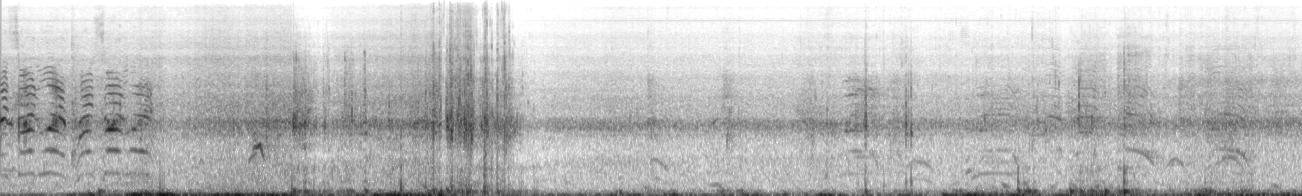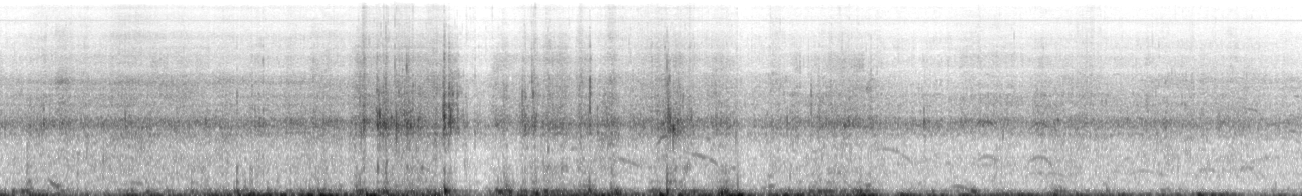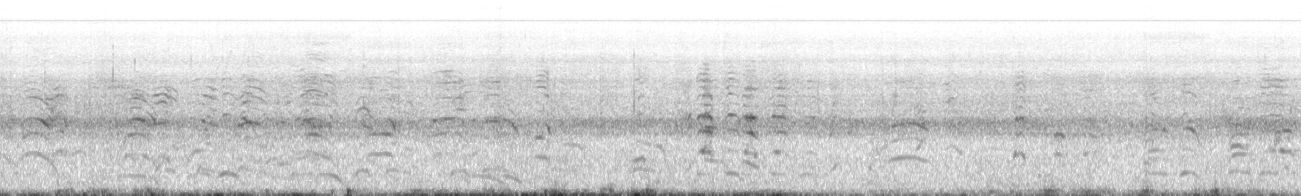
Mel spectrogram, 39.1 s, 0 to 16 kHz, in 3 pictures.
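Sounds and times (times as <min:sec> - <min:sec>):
rushing whitewater: 0:00.0 - 0:39.0
water splashing over camera: 0:00.0 - 0:39.0.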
